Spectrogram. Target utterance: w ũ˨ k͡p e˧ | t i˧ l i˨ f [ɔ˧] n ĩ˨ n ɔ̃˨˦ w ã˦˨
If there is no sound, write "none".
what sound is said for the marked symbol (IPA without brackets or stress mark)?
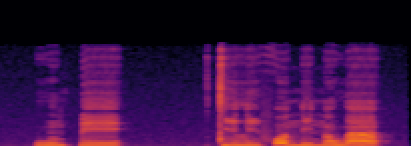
ɔ˧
